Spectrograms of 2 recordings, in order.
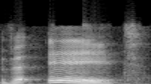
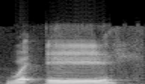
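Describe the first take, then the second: First: It begins with a V sound. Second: It begins with a W sound. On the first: "But we are not Iraqis, we are Spanish and Portuguese" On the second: This is how it is said in Iraq. "In Iraq, this would be the pronunciation"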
